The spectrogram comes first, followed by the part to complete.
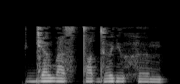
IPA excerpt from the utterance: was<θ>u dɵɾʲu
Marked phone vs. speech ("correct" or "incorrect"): incorrect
